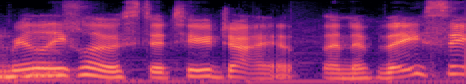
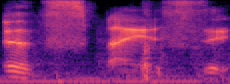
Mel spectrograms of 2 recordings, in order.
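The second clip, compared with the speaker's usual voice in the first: put-on croaky voice; 7 semitones lower, 5 dB quieter than usual. Imitating a meme guy who is dying: croaky meme voice. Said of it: "his voice is all croaky and stuff".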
